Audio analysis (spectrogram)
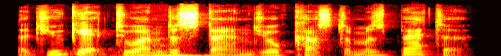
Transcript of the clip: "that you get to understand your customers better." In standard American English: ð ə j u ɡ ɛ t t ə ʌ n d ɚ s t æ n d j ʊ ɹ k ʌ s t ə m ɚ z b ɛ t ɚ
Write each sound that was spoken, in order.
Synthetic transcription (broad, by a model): ð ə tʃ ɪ ɡ ɛ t t ə ʌ n d ɚ s t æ n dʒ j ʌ ɹ k ʌ s t ə m ɚ z b ɛ t ɚ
